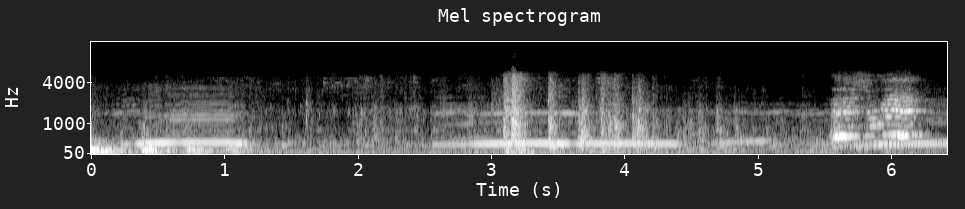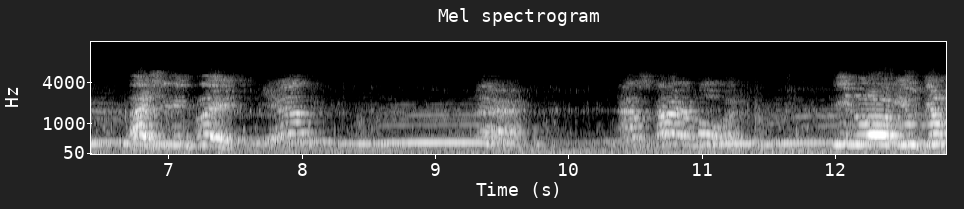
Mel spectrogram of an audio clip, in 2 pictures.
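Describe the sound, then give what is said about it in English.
Several cattle being driven onto a bridge and held there to be loaded onto a raft moo repeatedly in long, low, drawn-out calls, overlapping one another, with bursts of clattering and shuffling noise between the lowing throughout. “is rustling his own cattle.”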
